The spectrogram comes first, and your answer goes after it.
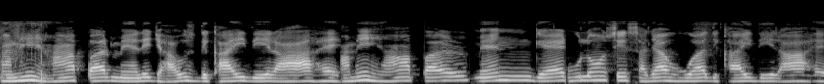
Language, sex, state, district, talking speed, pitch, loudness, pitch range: Hindi, male, Bihar, Purnia, 160 wpm, 160 Hz, -16 LUFS, 150-175 Hz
